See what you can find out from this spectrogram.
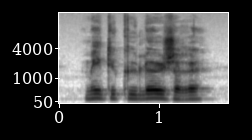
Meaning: inflection of meticuleuzer, the comparative degree of meticuleus: 1. masculine/feminine singular attributive 2. definite neuter singular attributive 3. plural attributive
- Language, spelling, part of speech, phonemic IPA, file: Dutch, meticuleuzere, adjective, /meː.ti.kyˈløː.zə.rə/, Nl-meticuleuzere.ogg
